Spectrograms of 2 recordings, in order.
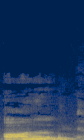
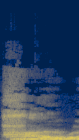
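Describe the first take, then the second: First: The word starts directly with a vowel sound. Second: The word starts with an audible h sound. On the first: The speaker calls it right. "అది H silent, అది ఆనరబుల్ అనాలి" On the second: The speaker calls it wrong. "Never say హానర్ హానరబుల్ అనొద్దు"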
